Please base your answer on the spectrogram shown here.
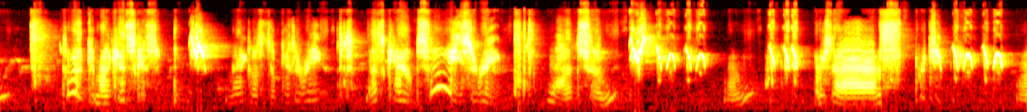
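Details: Pet male budgerigar, nearly six years old, chattering nonstop with another budgie nearby: a dense, continuous stream of scratchy warbles, clicks and mimicked speech-like syllables with no pauses.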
